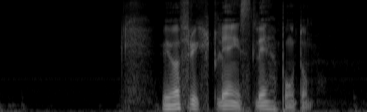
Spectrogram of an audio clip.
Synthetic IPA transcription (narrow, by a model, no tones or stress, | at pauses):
vɪvaɾfɾʏkt̪lɪɛŋst̪lɪpʰʊŋkt̪ɵ̰m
